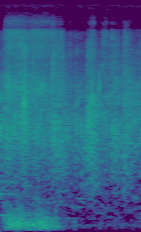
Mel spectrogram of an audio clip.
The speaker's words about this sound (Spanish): Muchas gracias, un aplauso para ustedes por ser un público increíble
